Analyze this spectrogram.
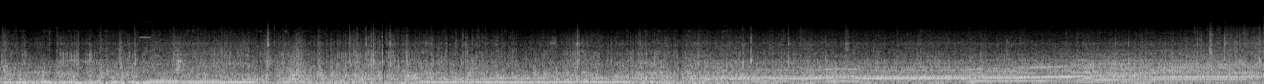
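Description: Nissan Skyline rally car's engine, heard from inside the car: a low engine note with a few steps in pitch early on, then revving up with rising pitch through the second half as the car accelerates. A steady rush of road noise runs under it.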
